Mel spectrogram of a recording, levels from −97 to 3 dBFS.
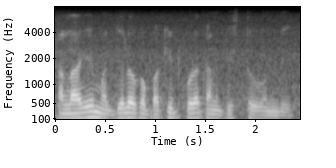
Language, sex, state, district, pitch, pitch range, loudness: Telugu, male, Telangana, Mahabubabad, 120 Hz, 110-125 Hz, -18 LUFS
